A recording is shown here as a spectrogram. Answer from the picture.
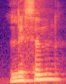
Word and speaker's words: listen: got the silent T listen silent teeth listen has a silent E and what do you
